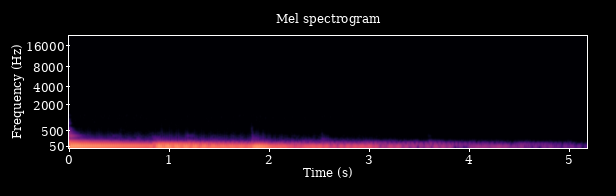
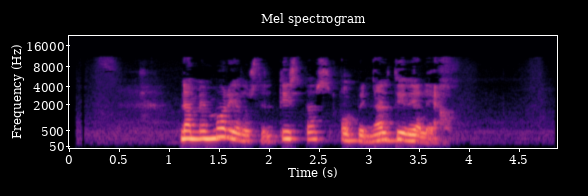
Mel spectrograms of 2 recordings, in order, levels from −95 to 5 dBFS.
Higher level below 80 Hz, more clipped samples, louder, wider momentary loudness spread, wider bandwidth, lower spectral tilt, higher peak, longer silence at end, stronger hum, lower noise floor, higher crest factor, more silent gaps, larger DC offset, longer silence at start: first, -28 dBFS vs -76 dBFS; neither; second, -31 LUFS vs -19 LUFS; first, 18 LU vs 12 LU; second, 0.4 kHz vs 10.5 kHz; first, -14 dB/octave vs -6.5 dB/octave; second, -14 dBFS vs -4 dBFS; first, 1.8 s vs 1.05 s; neither; first, -66 dBFS vs -60 dBFS; about the same, 14 dB vs 18 dB; neither; neither; second, 0 s vs 1.1 s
